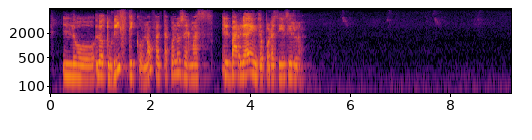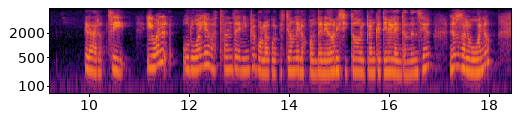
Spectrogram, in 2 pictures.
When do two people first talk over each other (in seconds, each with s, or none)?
none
